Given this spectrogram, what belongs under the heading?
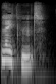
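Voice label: "latent", British English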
